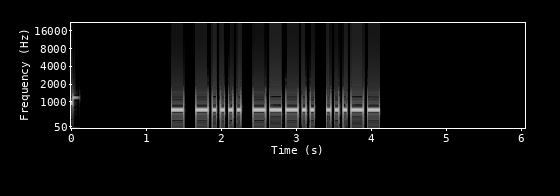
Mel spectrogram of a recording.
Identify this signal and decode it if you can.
Morse code, heard as a keyed tone, about 22 wpm, 700 Hz. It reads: T683
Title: Numbers - Contest Style - 4-Digit 22wpm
